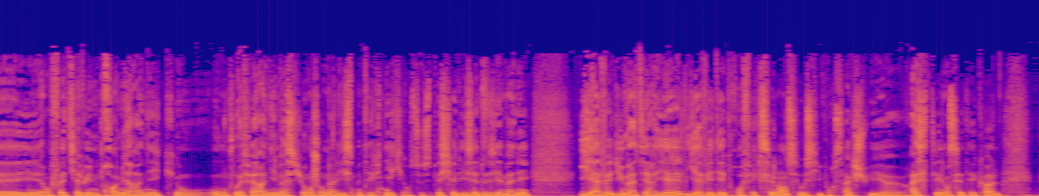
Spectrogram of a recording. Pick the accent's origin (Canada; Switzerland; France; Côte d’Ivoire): France; Charleville-Mézières, Grand Est; moi je suis des Ardennes, de Charleville-Mézières, donc dès le lycée, on avait monté avec des potes un ciné-club.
